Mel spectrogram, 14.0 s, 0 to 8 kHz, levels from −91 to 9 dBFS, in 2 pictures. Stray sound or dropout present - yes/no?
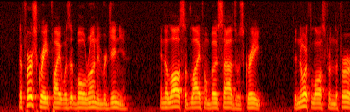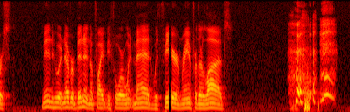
yes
